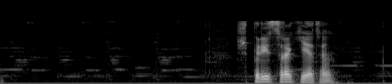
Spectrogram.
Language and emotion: Russian, neutral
